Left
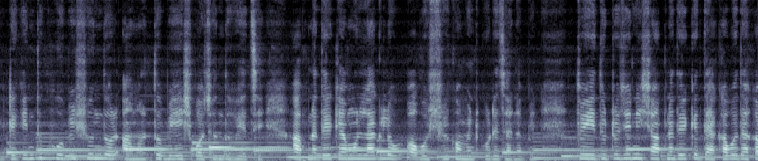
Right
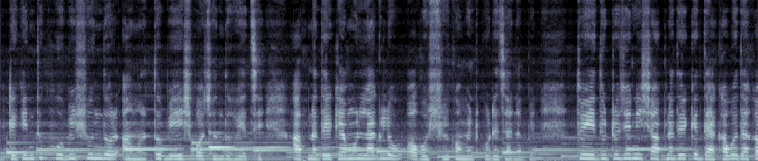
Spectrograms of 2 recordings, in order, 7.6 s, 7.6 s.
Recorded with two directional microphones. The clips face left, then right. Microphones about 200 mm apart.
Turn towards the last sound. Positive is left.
turn(degrees=-15)  # may be behind; listen again after turning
